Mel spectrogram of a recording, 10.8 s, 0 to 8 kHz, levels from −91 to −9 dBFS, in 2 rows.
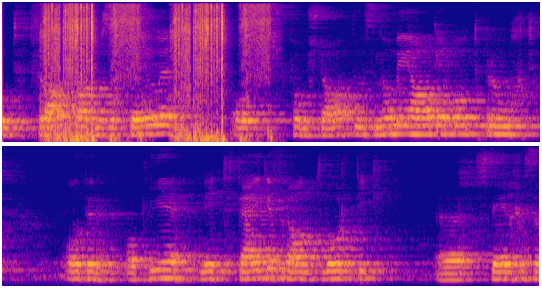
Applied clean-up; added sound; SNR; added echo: none; Scissors; -2 dB; reverberation time 1.0 s.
